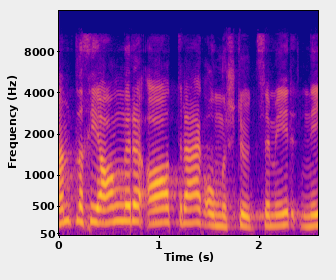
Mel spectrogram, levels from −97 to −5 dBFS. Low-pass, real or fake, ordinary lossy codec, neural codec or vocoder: 10.8 kHz; real; Opus, 24 kbps; none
